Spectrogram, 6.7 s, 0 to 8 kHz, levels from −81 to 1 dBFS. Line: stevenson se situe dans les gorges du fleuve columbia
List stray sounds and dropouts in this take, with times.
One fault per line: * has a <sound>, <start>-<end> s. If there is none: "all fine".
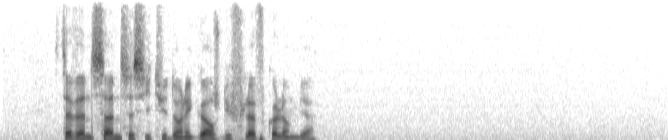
all fine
